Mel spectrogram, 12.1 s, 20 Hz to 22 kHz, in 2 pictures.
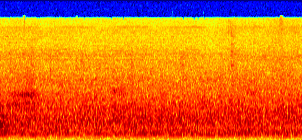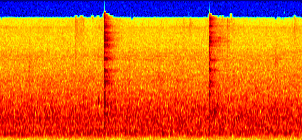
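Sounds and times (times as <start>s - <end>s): metal fork clinking on plate: 8.1s - 8.4s, 10.2s - 10.6s.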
